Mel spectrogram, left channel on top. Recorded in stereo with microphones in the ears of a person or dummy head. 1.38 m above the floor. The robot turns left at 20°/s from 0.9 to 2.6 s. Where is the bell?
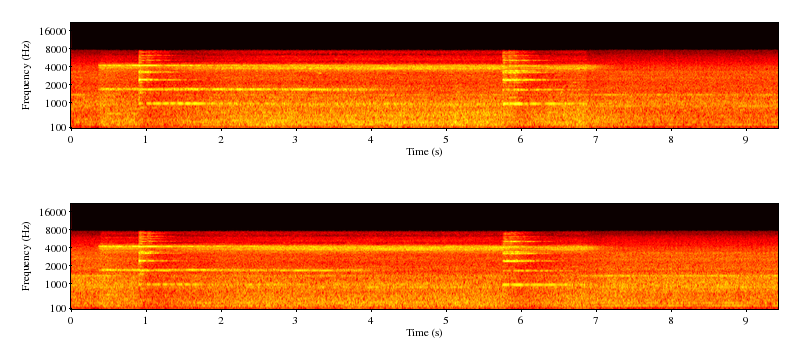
175° left, 1.5 m; by 6.9 s 140° left, 1.5 m.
